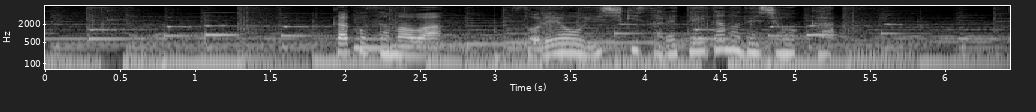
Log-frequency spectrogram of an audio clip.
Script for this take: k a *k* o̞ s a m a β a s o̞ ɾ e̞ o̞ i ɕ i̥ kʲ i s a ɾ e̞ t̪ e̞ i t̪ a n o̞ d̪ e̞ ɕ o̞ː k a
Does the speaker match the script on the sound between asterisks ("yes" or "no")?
yes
